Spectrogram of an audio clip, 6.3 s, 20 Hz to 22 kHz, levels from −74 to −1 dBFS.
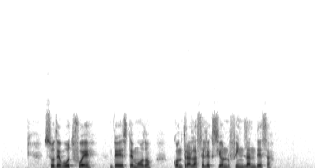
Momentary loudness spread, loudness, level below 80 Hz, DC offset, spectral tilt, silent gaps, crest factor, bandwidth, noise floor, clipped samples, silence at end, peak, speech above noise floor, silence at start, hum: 9 LU; -19 LUFS; -60 dBFS; under 0.1%; -5 dB/octave; none; 20 dB; 7.6 kHz; -61 dBFS; under 0.1%; 0.85 s; -2 dBFS; 42 dB; 0.55 s; none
